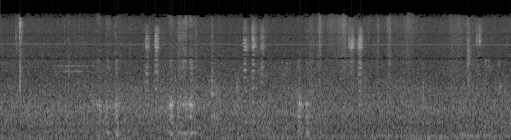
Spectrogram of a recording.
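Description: Goats, a nanny with her newborn twin kids, giving a few short bleats, mostly in the first half, with light scattered clicks and rustles in between.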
